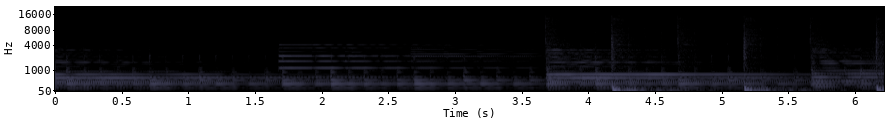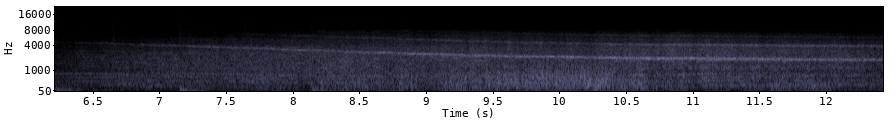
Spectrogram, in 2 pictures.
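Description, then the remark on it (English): Sustained, tonal chords broken by heavy thumps give way to a loud, swelling roar of a B-52 bomber's jet engines, with a high whine that slowly drops in pitch as the plane passes by. “That buff, the big, ugly, fat, you get the picture. The plane that crashed and almost, you know, took out North Carolina, that actually wasn't an isolated incident.”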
